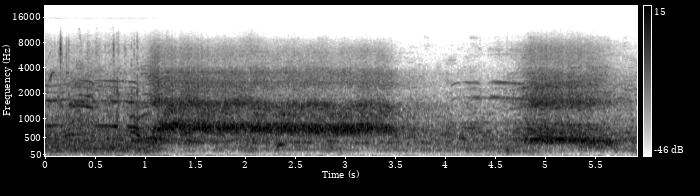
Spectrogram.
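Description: A large stadium crowd sings and chants loudly in unison.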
